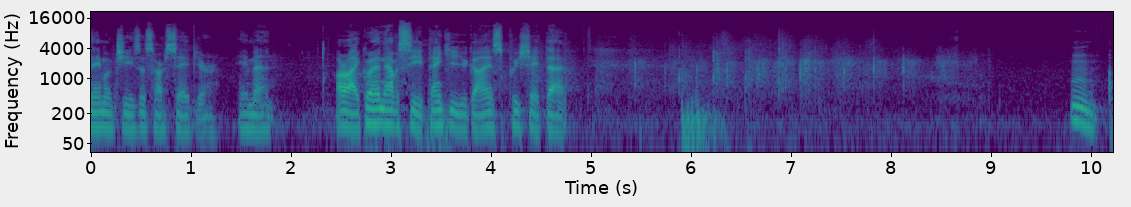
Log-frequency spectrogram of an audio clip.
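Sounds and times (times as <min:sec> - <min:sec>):
speech: 0:00.0 - 0:04.9, 0:09.8 - 0:10.2
sparse hesitant audience applause: 0:04.4 - 0:08.7.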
